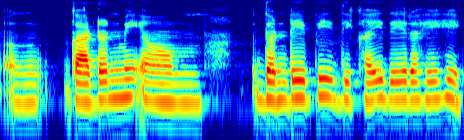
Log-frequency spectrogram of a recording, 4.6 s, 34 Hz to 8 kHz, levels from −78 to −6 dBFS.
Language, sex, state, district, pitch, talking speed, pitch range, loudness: Hindi, female, Chhattisgarh, Kabirdham, 165 Hz, 130 wpm, 155-175 Hz, -20 LUFS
